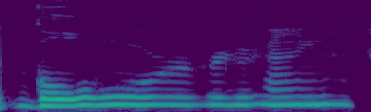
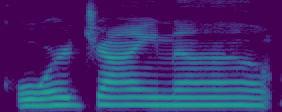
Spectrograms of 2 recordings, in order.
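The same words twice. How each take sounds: First: "gorgina" with a long, drawn-out "gor"; emphasis on GOR. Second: "Gorgina" stretched slow, evenly voiced; drawn-out word. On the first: Host showing where emphasis can go, long stressed GOR in "gorgina". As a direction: lean hard and slow on the first syllable of "gorgina". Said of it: "emphasis on the gorgina". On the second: Host showing co-host how to use it, "Gorgina" drawn out. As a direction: draw out every syllable of "Gorgina". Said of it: "if you wanna be like". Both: Shown as a demonstration.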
